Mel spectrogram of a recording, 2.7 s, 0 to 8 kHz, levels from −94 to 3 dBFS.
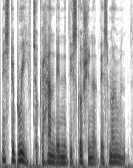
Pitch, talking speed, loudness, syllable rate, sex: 105 Hz, 245 wpm, -20 LUFS, 5.4 syllables/s, male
